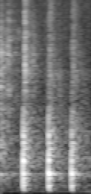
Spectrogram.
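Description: Three hollow knocks on the crisp crust of a cooled, fully baked rustic bread loaf, each a short, dull thud with a brief low-mid resonance that dies away quickly. The loaf sounds crusty and well baked, and inside it has a soft, airy crumb.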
